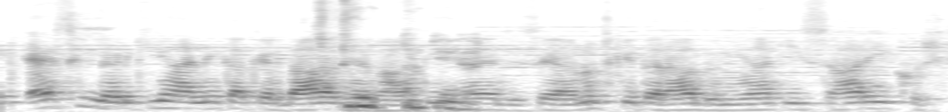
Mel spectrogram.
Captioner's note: radio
